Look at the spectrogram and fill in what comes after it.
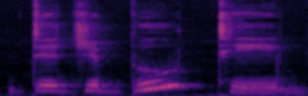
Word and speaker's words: Djibouti: And people, you pronounce it Djibouti, beauty, beauty.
